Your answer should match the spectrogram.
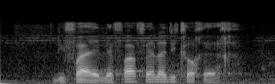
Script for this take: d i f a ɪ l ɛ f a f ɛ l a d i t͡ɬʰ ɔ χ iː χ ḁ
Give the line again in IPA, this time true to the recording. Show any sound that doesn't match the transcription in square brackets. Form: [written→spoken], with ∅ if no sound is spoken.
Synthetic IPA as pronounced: d i f a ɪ l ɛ f a f ɛ l a d i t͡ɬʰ ɔ χ [iː→ɛː] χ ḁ

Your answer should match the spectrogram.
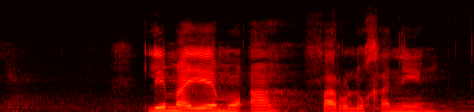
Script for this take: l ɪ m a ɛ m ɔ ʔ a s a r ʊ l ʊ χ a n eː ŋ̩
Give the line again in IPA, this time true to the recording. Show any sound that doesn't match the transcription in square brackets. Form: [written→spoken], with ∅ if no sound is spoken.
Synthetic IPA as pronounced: l ɪ m a ɛ m ɔ ʔ a [s→f] a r ʊ l ʊ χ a n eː ŋ̩

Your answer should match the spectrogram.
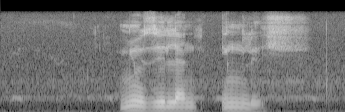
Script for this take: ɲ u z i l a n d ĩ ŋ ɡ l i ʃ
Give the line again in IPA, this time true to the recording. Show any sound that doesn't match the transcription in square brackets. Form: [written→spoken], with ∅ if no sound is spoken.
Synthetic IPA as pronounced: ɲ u z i l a n d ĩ ŋ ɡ l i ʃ

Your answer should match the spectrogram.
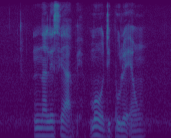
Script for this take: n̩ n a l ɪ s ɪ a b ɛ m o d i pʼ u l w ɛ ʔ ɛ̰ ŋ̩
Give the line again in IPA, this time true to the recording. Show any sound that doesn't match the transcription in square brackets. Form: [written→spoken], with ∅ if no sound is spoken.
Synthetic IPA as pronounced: n̩ n a l ɪ s ɪ a b ɛ m o d i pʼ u l w ɛ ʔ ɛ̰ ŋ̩

